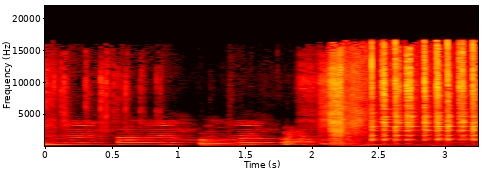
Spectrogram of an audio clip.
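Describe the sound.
A voice makes drawn-out vocal sounds, then a quick run of about ten light, evenly spaced ASMR-style taps on a tin can, fairly crisp.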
